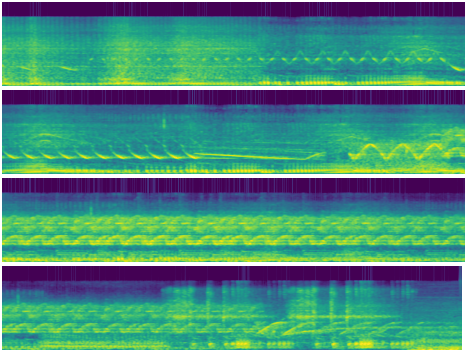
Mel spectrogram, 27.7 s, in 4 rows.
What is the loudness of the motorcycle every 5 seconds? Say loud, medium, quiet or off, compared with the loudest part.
loud, loud, loud, medium, loud, loud.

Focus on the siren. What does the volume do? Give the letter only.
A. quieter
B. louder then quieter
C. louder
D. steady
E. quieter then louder
B.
